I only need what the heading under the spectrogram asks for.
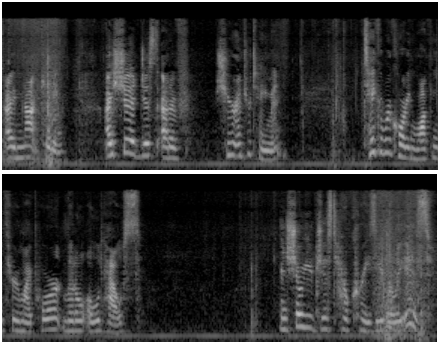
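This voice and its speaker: A woman with a Texan accent hosting a craft livestream from her home, chatting casually with viewers, bubbly and quick to laugh. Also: a little high, a bit bright, slight background noise. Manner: chatty and bubbly, saying y'all often and laughing a lot. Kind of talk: casual live-stream chat with viewers.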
